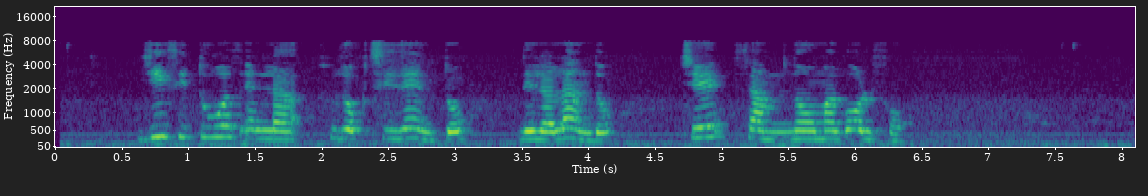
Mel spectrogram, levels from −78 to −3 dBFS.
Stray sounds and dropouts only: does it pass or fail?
pass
